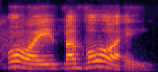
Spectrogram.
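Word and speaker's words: אוי ואבוי: When there is an O vowel, the cholam vowel, followed by a yud, end of the word is pronounced oi, oi, as in the word boy, boy.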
